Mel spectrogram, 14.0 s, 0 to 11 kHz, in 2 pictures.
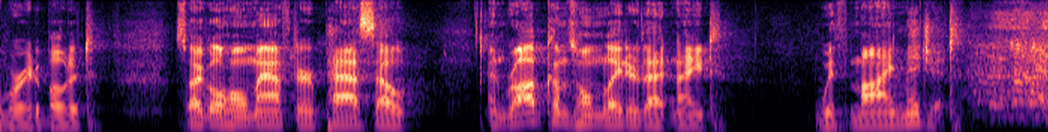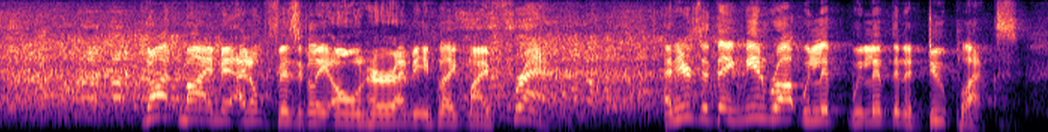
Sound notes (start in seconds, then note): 6.5 audience laughter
